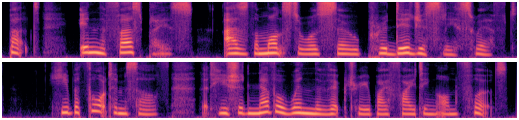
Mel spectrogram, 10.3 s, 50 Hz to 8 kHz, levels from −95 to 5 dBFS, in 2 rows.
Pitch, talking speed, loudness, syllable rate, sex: 220 Hz, 150 wpm, -21 LUFS, 4.3 syllables/s, female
